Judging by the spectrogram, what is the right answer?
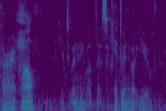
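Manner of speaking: put-on very quiet, sorrowful, sad murmur. Retelling what a man said while kneeling on the ground: mock-sad voice. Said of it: "You can hear the sadness in his voice".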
